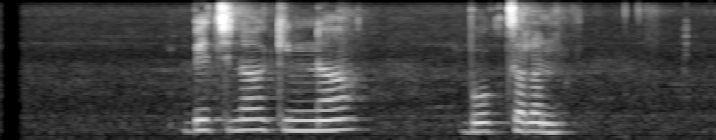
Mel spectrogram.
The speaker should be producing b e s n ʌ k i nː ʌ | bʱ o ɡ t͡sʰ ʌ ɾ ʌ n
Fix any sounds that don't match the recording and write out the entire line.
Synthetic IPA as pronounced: b e t͡s n ʌ k i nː ʌ | bʱ o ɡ t͡s ʌ l ʌ n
